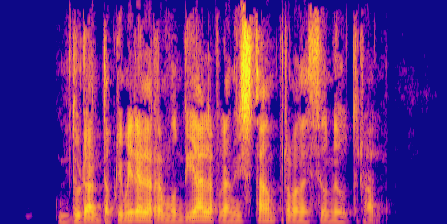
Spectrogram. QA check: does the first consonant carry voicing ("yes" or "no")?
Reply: yes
